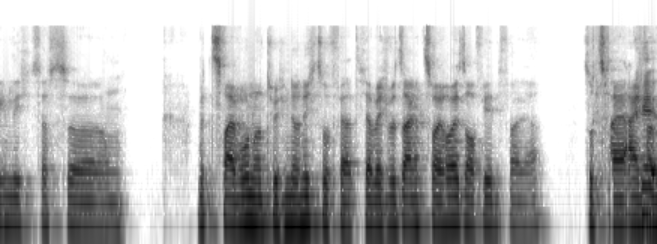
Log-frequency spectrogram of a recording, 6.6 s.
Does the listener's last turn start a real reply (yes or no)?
yes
